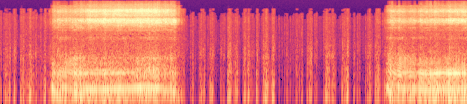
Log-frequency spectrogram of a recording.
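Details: Snoring from an adult man (husband) during sleep: two long, loud rattling snores on breathing in, with a quieter gap of breathing and soft clicks between them.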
